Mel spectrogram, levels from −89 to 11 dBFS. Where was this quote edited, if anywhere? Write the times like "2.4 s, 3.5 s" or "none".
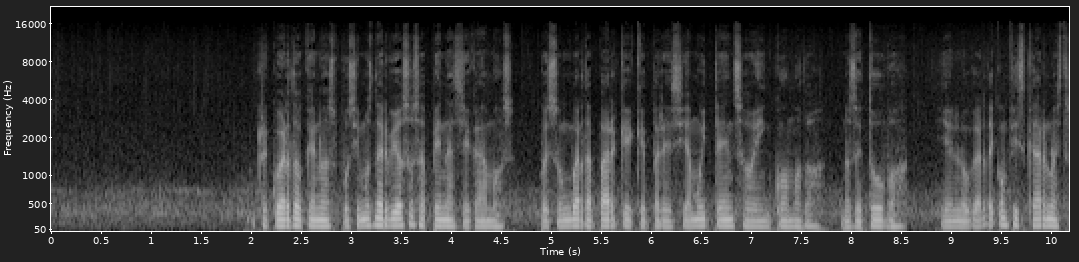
none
